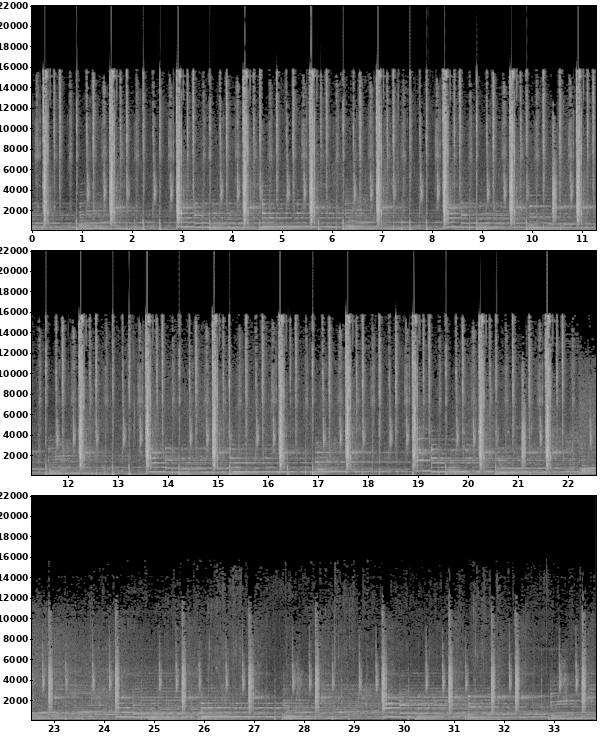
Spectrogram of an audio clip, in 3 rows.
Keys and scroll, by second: 5.5 [, 5.8 [, 13.6 ctrl+t, 19.6 ctrl+g, 20.3-20.9 typing, 21.0 Return, 23.9 ctrl+g, 25.5 Caps_Lock, 25.9-27.1 typing, 26.5 Caps_Lock, 27.1 Return.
